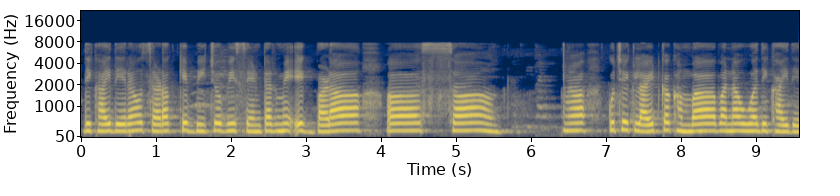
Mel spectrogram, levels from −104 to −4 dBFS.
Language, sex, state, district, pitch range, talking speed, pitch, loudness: Magahi, female, Bihar, Gaya, 215-235 Hz, 155 wpm, 225 Hz, -15 LUFS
